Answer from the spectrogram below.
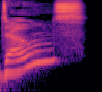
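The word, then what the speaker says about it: Toan's: I believe it's pronounced Domes. – Domes? – T-O-A-N apostrophe S. – Domes, kind of like the D version of Joan.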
